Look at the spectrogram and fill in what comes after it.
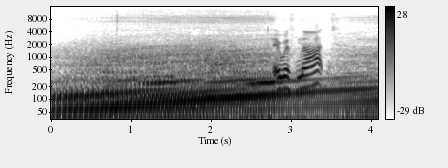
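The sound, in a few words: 1980 Suzuki GS750 motorcycle air-cooled engine during test ride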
